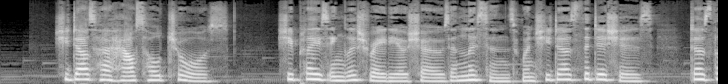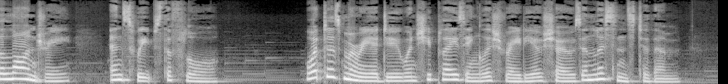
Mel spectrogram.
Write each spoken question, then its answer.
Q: What does Maria do when she plays English radio shows and listens to them?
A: She does the dishes, does the laundry, and sweeps the floor.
